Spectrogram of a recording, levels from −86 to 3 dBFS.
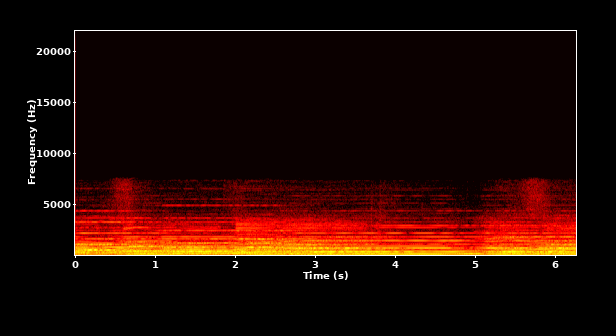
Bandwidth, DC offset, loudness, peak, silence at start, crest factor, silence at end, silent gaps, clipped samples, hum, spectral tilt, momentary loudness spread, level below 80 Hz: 7.4 kHz; under 0.1%; -23 LUFS; -10 dBFS; 0 s; 12 dB; 0 s; none; under 0.1%; none; -7 dB/octave; 4 LU; -40 dBFS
